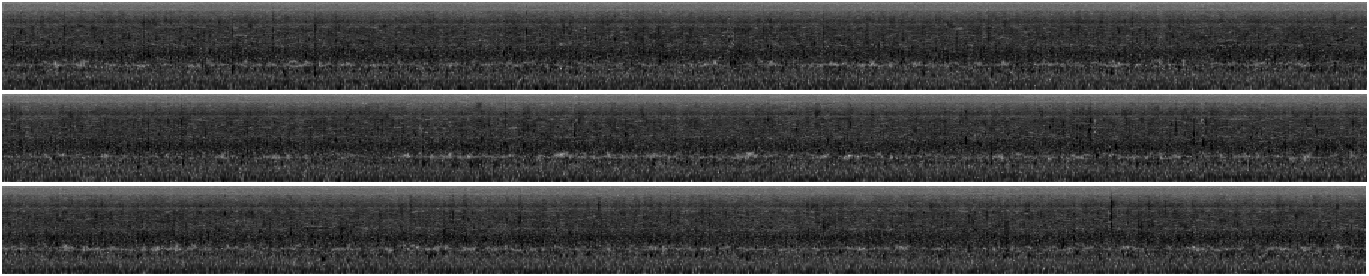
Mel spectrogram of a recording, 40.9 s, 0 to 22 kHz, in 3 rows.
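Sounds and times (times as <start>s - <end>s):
river water flowing: 0.0s - 40.9s.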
